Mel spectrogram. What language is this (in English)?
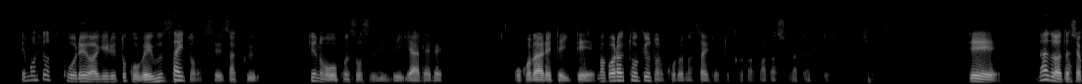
Japanese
